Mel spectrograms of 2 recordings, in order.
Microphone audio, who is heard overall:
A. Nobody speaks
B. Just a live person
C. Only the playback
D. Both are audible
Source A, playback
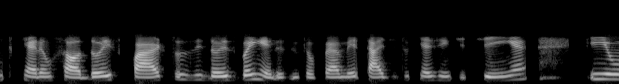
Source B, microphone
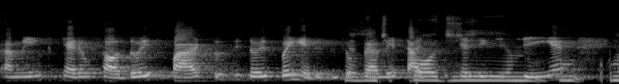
D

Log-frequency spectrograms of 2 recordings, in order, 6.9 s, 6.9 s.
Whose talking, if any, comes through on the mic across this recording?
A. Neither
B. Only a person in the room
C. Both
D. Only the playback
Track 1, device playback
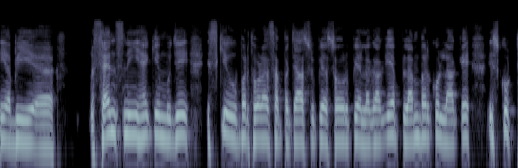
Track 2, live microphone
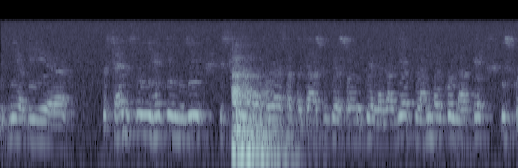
C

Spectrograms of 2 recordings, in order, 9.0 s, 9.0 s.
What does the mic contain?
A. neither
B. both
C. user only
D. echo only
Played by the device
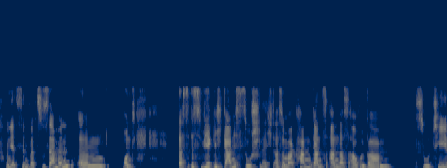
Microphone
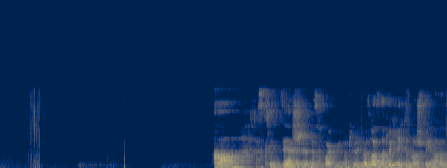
C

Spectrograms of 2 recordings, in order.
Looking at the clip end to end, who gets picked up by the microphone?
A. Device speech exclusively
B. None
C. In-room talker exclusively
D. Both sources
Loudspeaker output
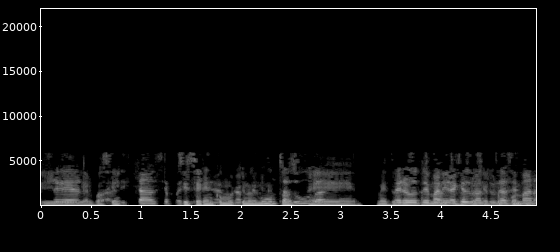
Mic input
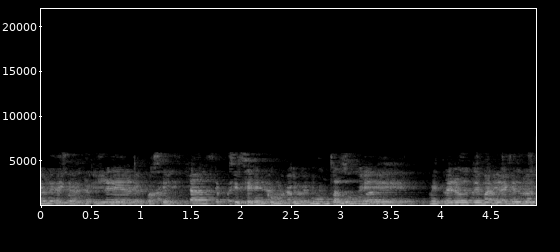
A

